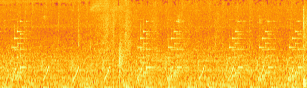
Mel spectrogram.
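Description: Faint background music from the Big Bass Amazon Xtreme slot game: a looping pattern of short plucked notes with a quick upward-sliding note about every half second.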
